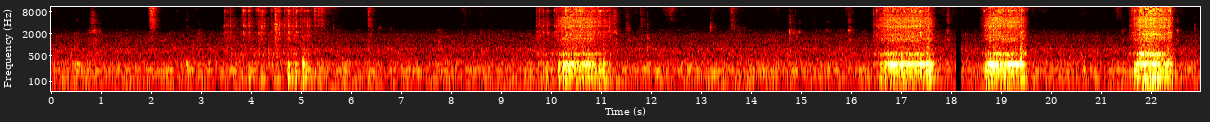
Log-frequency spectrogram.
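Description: A sewing machine stitches a fabric frill for a nighty in short separate runs, each burst of rapid whirring lasting a second or two, with quiet handling gaps between.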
